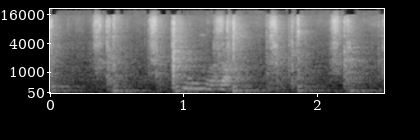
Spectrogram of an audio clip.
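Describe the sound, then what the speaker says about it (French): A deck of playing cards shuffled during a magic trick, with cards turned face up and face down, giving quick rhythmic riffling bursts, several in a row at close range. "Il faut bien perdre ces cartes dans le paquet."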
